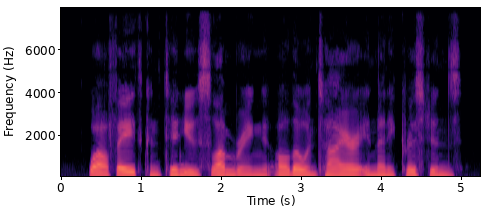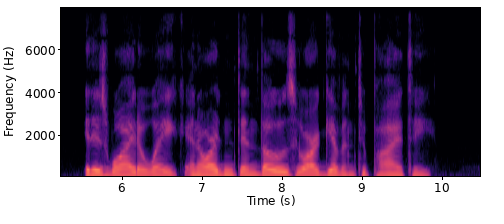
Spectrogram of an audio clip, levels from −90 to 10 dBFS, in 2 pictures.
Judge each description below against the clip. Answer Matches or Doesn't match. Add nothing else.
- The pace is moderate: Doesn't match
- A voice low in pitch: Doesn't match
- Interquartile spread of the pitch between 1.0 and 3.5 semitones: Doesn't match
